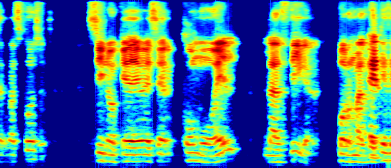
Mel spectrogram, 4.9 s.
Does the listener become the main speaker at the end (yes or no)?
no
